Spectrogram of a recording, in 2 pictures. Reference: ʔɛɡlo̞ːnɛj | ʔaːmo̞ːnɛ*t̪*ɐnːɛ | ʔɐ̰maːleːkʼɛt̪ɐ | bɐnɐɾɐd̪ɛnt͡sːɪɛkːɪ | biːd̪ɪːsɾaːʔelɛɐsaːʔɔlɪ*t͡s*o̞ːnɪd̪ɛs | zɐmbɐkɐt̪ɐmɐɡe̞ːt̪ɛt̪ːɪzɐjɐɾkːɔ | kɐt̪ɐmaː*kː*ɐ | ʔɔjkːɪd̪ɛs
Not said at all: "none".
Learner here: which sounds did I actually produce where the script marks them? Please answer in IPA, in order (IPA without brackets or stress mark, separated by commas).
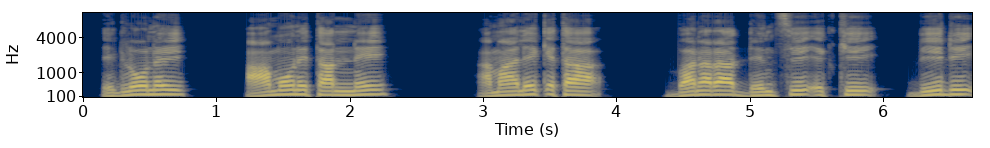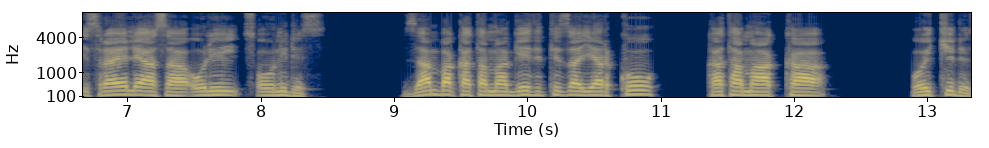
t̪, t͡sʼ, kː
